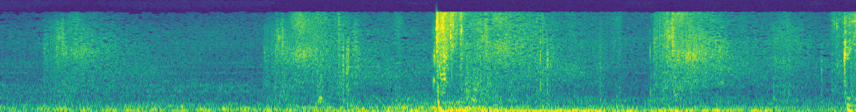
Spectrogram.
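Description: A line zips and whooshes through the air in quick bursts.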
